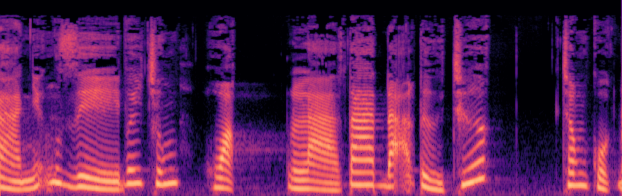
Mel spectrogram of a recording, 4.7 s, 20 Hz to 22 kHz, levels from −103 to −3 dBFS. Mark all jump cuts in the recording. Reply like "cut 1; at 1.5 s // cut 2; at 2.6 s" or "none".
cut 1; at 0.9 s // cut 2; at 1.3 s // cut 3; at 2.6 s // cut 4; at 3.1 s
